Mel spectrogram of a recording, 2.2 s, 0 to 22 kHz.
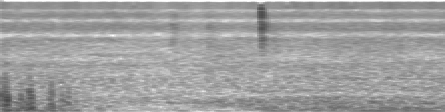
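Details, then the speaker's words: Carrier rooftop HVAC unit, restaurant dining side at 81°F with cooling and fan called but nothing: after a thermostat reboot and its two-minute delay, a brief thump then low steady rumble under wind; unit runs normally, bad thermostat was the cause. "And ladies and gentlemen, now we're running. Bad thermostat."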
